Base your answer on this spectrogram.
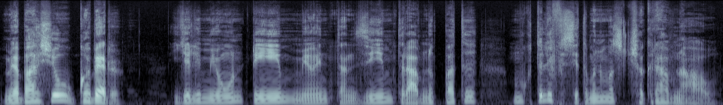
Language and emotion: Kashmiri, sad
